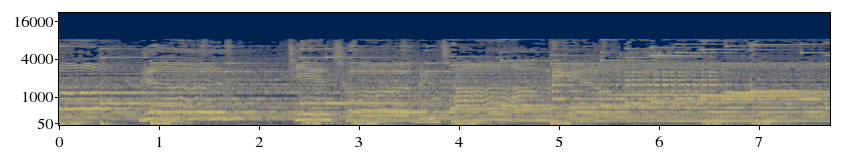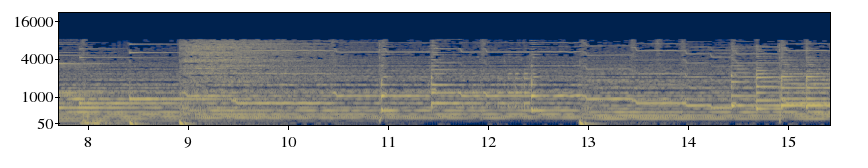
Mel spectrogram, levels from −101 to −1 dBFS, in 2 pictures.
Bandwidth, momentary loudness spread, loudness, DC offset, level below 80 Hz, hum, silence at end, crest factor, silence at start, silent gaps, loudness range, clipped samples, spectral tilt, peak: 8.8 kHz; 7 LU; -24 LUFS; under 0.1%; -38 dBFS; none; 0 s; 16 dB; 0 s; none; 5 LU; under 0.1%; -4 dB/octave; -8 dBFS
